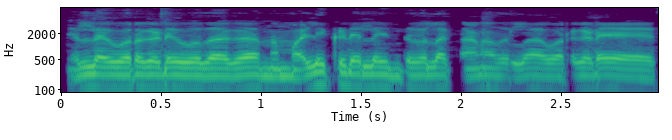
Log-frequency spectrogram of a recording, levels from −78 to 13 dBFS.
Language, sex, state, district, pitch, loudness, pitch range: Kannada, male, Karnataka, Bellary, 110 Hz, -16 LUFS, 105-110 Hz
